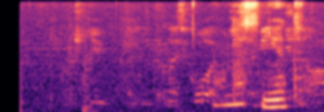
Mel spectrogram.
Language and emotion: Russian, sad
